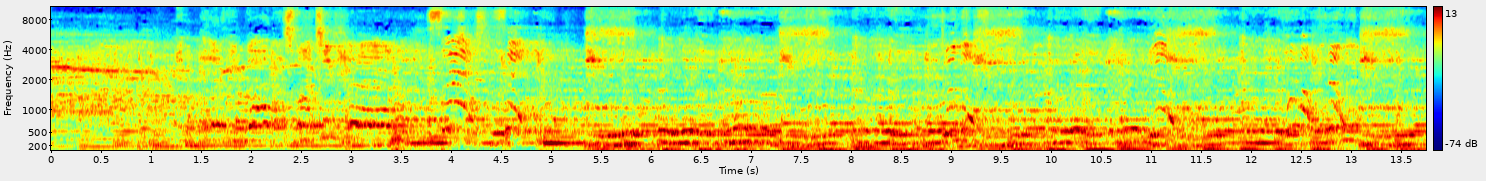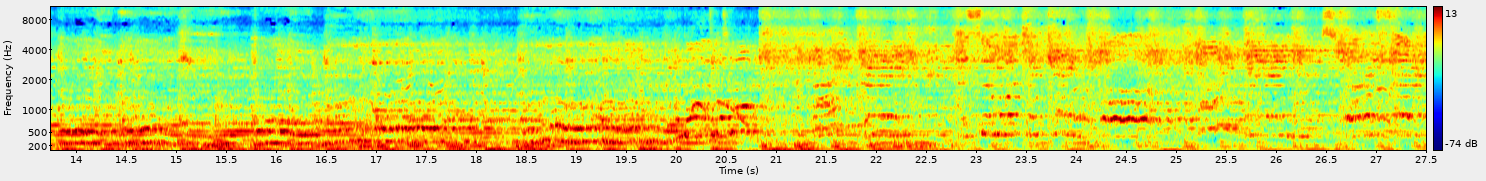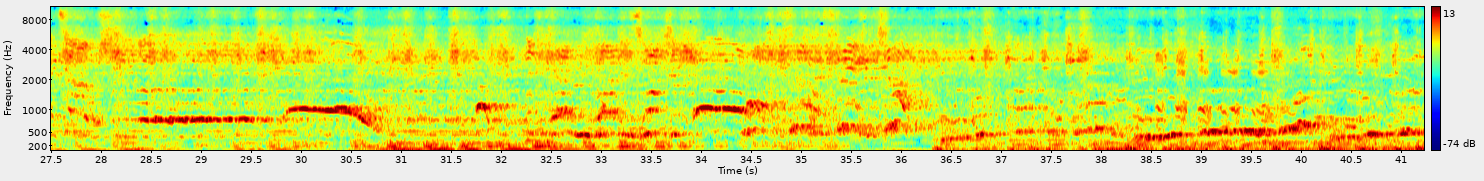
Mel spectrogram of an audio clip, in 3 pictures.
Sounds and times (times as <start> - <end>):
Female singing: 1.2 - 30.8, 31.7 - 41.2.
